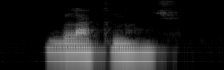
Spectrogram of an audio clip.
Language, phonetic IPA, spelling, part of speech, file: Polish, [ˈblaknɔ̃ɲt͡ɕ], blaknąć, verb, LL-Q809 (pol)-blaknąć.wav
